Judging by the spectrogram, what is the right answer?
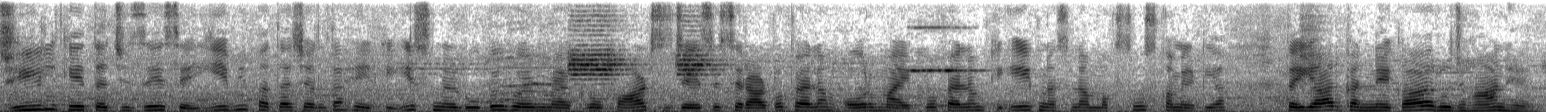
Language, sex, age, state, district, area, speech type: Urdu, female, 18-30, Delhi, East Delhi, urban, read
